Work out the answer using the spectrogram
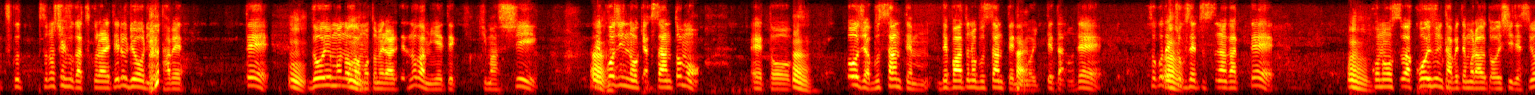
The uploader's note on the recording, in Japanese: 歩きながら1時間、対談する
